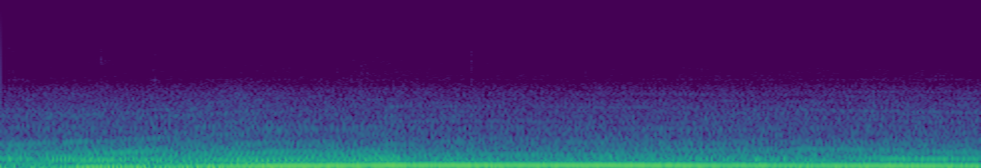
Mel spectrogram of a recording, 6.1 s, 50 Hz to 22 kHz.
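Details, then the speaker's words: BMW 116i coasting off throttle in second gear: a deep steady drone with a fainter whine and slight ticking, similar to the reverse-gear whine; gearbox noise on overrun, owner suspects engine damage. "das Getriebe im Schiebebetrieb hört sich an im zweiten Gang wieder Rückwärtsgang nicht so laut aber man hört dieses heulen im Hintergrund dieses leichte tickern"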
